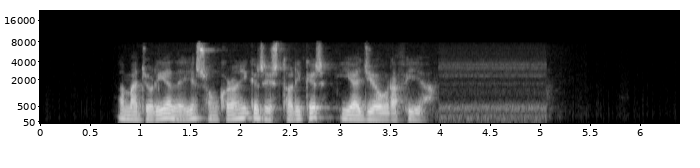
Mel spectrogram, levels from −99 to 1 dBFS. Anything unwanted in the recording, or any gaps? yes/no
no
